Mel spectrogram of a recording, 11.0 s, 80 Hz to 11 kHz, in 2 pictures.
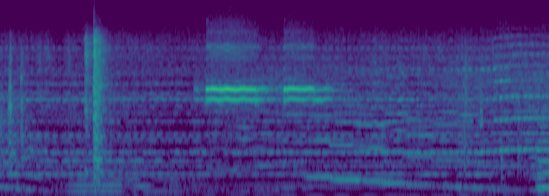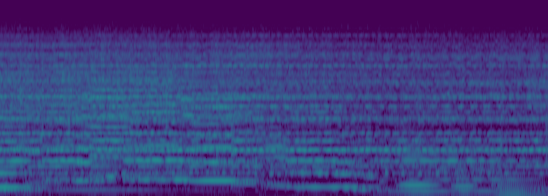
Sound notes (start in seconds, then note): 1.9 police whistle blowing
